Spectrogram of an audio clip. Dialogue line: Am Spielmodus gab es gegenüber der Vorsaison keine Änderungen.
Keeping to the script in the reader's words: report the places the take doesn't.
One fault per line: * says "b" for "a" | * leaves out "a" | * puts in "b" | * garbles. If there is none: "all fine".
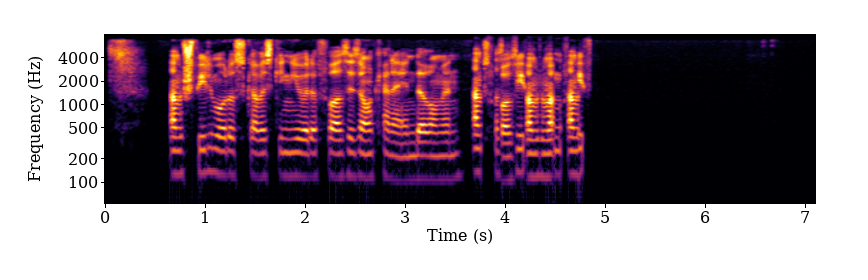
* garbles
